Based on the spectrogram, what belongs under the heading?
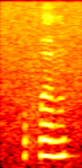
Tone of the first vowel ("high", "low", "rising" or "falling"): high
